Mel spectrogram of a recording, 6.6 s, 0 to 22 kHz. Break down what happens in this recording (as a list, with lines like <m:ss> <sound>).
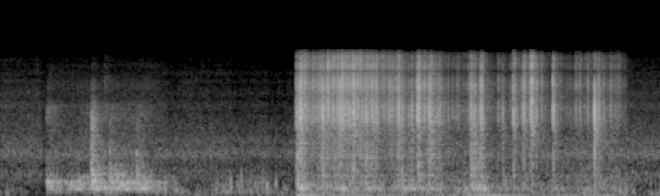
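0:00 wooden furniture moves
0:03 crackling is audible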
